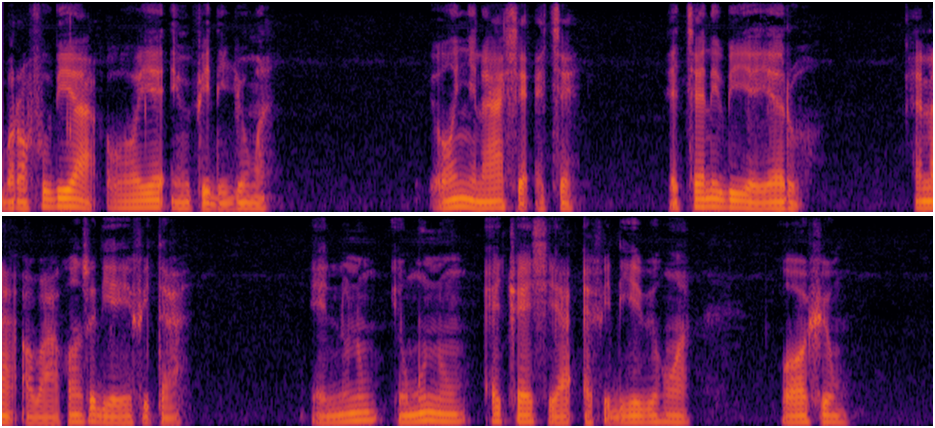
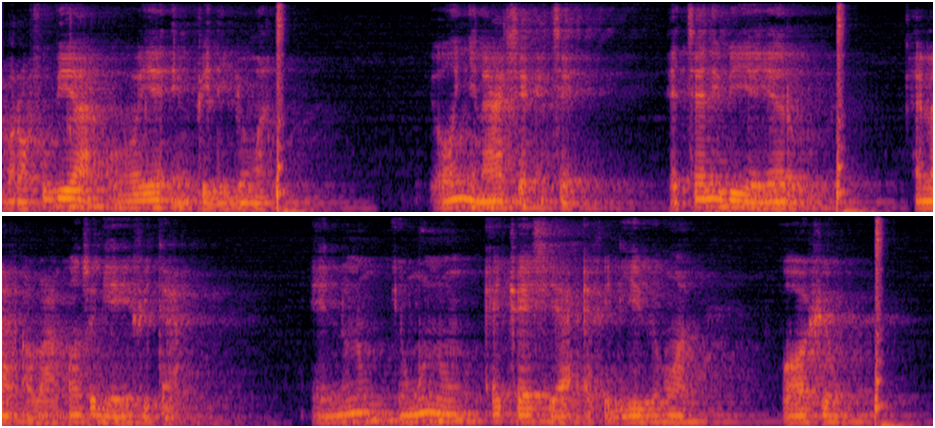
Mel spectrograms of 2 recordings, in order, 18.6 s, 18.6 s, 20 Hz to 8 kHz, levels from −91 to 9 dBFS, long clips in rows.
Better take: first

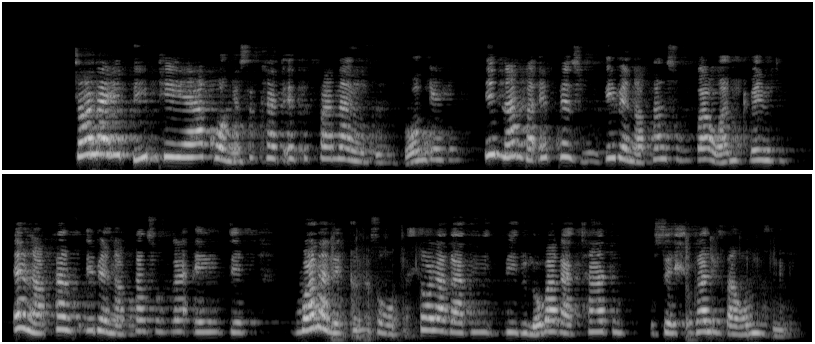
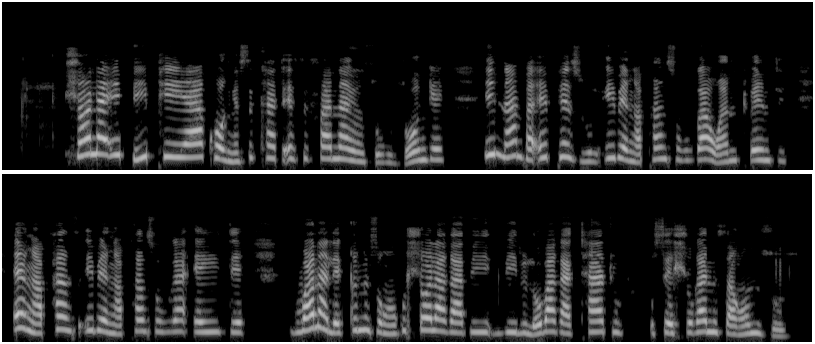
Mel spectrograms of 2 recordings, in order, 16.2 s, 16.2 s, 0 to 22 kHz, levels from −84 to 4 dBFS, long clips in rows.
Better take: second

